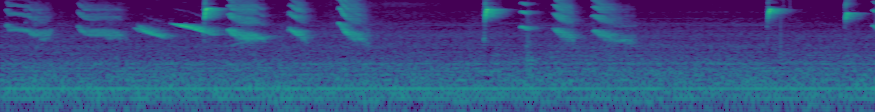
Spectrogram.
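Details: A female Green-winged Saltator (Saltator similis) gives bursts of sharp, high, downslurred chirps in uneven clusters, soliciting a male, used to stimulate a male's song in breeding season; a faint low hum runs underneath.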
